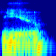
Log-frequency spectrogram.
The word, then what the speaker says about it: mu: notation is different we have this greek letter pronounced mu that's the mean pi the symbol for pi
